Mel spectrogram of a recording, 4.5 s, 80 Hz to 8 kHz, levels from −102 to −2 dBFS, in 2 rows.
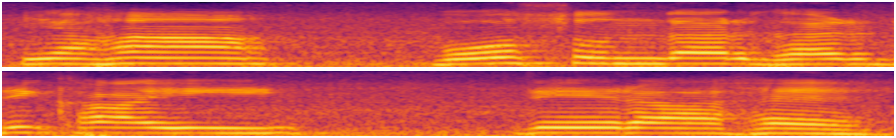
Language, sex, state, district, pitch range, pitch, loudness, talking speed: Hindi, female, Haryana, Jhajjar, 225-245 Hz, 235 Hz, -12 LUFS, 105 wpm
